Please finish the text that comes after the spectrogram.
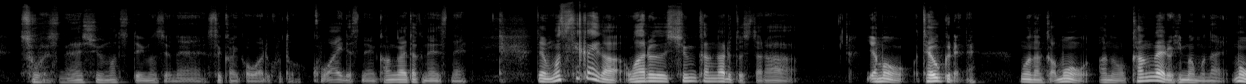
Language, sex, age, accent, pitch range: Japanese, male, 40-59, native, 85-120 Hz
